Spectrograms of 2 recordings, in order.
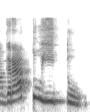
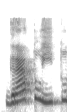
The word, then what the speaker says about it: gratuito: Tem gente que fala gratuito, é muito comum. Eu já ouvi até professores falando gratuito. Gratuito não existe, é gratuito. Não existe esse acento do gratuito que as pessoas colocam, porque é um ditongo, gratuito.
